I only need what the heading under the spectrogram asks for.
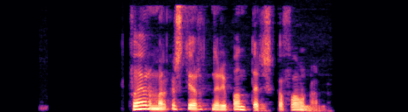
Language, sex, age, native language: Icelandic, female, 40-49, Icelandic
